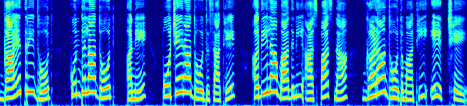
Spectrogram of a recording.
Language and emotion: Gujarati, neutral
